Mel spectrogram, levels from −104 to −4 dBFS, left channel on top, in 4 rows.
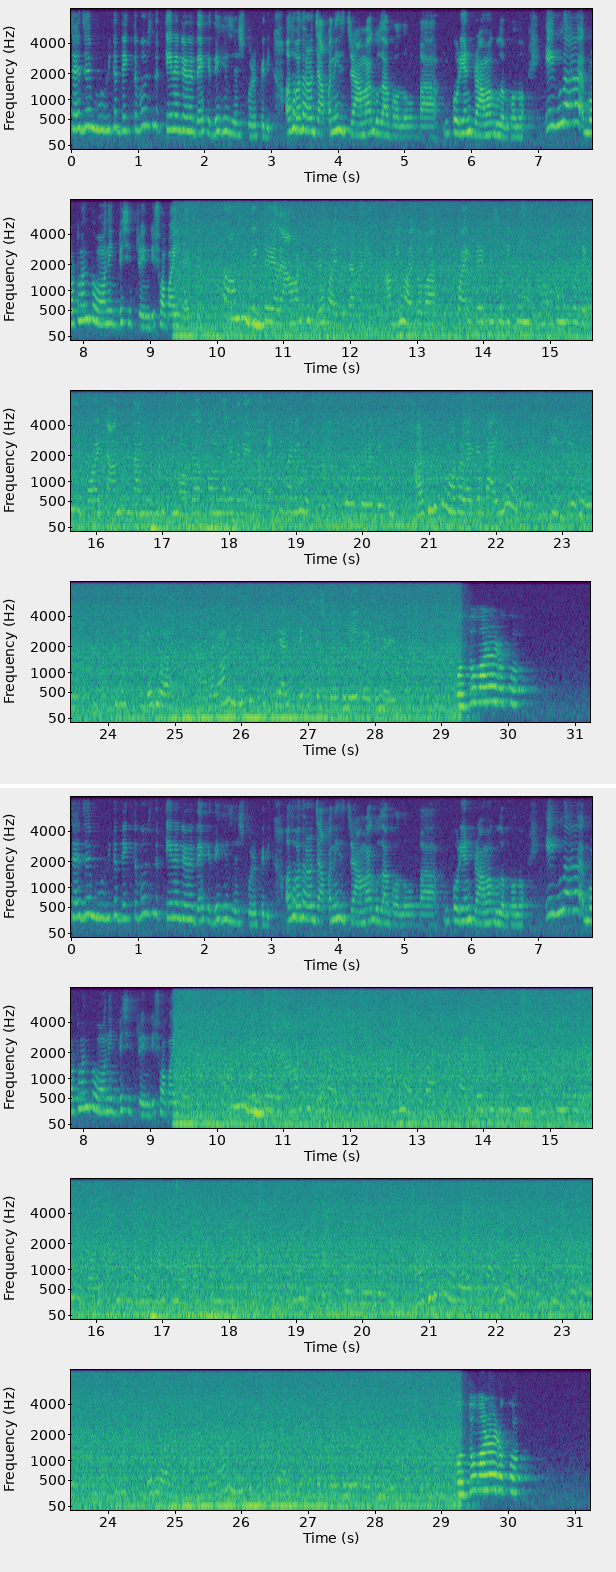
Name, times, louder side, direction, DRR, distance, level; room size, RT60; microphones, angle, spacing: voice 1, 0.0-9.8 10.0-25.0 25.3-28.3, left 4 dB, 35° left, 16 dB, 0.5 m, -32 dB
sound 1, 9.3-29.3, right 2 dB, 15° right, 0.8 m, -29 dB
sound 2, 17.0-22.6, left 1 dB, 65° right, 4.8 m, -42 dB
voice 2, 29.2-30.1, right 3 dB, 80° right, 12 dB, 1.4 m, -23 dB
15.0 x 14.0 x 5.8 m, 0.72 s
head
